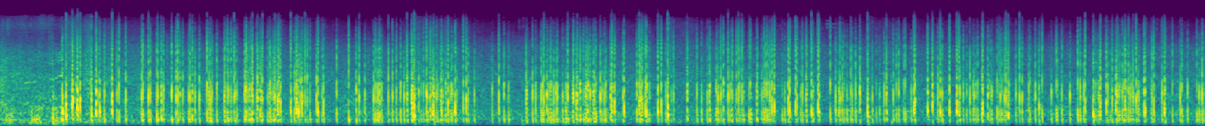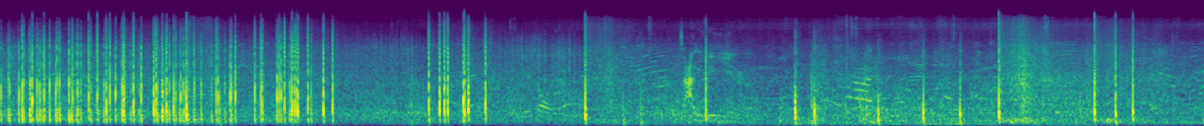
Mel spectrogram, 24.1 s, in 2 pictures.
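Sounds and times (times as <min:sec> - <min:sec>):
fireworks crackling and banging: 0:00.0 - 0:24.0.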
